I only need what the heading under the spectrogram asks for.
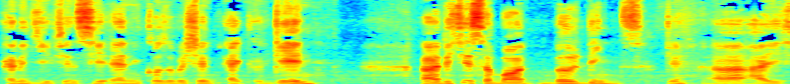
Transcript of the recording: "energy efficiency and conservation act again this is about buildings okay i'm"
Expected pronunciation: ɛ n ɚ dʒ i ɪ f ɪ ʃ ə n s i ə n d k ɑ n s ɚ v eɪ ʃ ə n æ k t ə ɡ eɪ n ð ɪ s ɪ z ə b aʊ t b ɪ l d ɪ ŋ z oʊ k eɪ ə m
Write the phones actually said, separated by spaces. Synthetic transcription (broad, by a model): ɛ n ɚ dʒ i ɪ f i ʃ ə n s i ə n k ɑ n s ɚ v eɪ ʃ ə n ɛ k ə ɡ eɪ n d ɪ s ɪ s ə b aʊ t b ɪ l d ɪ ŋ s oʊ k eɪ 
